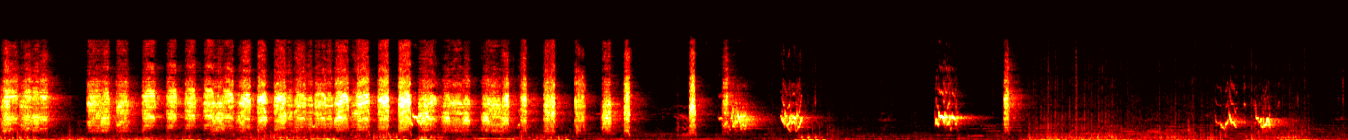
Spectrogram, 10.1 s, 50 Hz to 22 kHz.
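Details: Budgerigars eating soft food together, recorded 3 October 2023: dense bursts of rapid high chirps and clicking pecks for four seconds, then scattered short sharp chirps and a few thuds with quieter gaps.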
